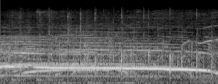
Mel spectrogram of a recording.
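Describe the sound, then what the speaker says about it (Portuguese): A crowd at Horto Florestal in São Paulo's north zone applauds and cheers, loud and sustained, with a long whistle-like tone running through the clapping and shouts. "uma salva de palmas aqui também, galera."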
